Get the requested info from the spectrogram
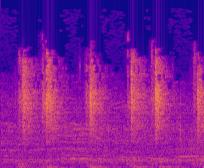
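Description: Football stadium crowd with a steady rhythmic beat of supporters' drums and clapping, about two to three beats a second.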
